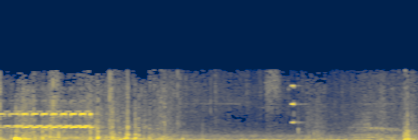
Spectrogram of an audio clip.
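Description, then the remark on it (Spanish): A mobile phone, taken from a handbag for an incoming call, rings with a high electronic trill for about a second, then stops, leaving faint rustling and a brief tonal chirp; no one speaks. “Coge su bolso, saca el móvil y responde una llamada de Raúl.”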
